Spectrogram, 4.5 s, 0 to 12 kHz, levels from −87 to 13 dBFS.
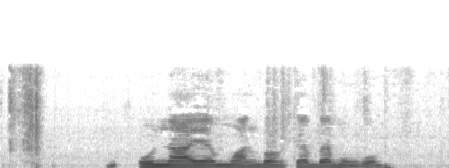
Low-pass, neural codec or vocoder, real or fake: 7.2 kHz; none; real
